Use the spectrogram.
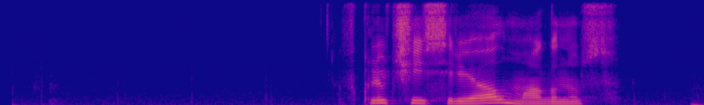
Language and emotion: Russian, neutral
